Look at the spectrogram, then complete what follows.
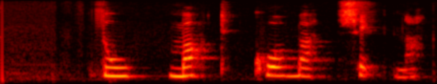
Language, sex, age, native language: Icelandic, male, 7, Icelandic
